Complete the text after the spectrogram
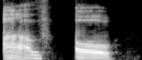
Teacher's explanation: The primary stress falls on the third syllable.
